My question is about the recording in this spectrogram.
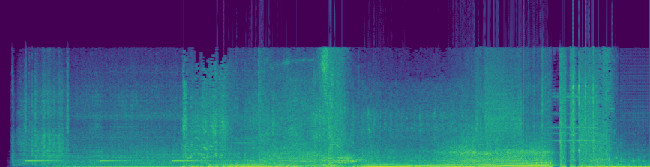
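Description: Intro sound effect of a car: three short beeps about a second apart, then an engine revving up and down with tyre squeal. It cuts off sharply just before the end.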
